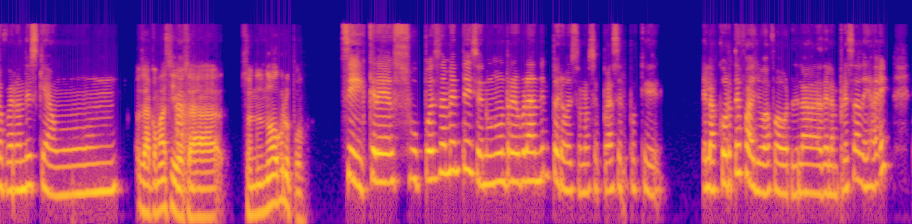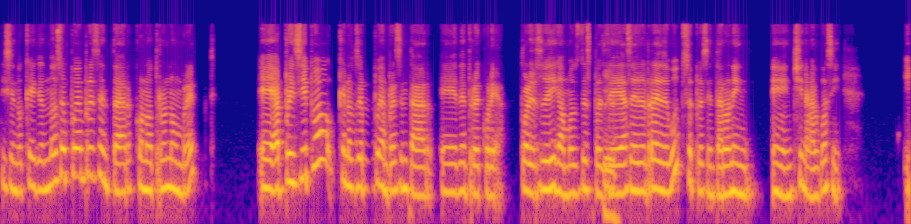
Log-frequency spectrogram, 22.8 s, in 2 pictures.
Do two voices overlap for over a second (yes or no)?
no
